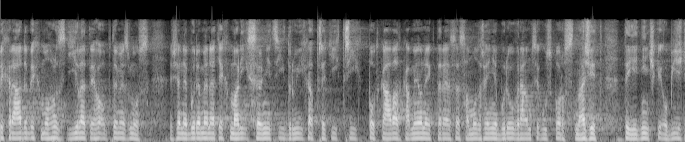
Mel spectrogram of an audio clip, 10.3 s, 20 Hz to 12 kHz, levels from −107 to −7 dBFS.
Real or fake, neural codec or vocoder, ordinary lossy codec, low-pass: real; none; AAC, 48 kbps; 7.2 kHz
